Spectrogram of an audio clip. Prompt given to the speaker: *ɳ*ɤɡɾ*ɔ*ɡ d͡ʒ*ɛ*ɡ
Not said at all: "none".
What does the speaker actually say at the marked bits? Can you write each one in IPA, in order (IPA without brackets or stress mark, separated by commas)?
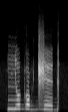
ɲ, ɔ, e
